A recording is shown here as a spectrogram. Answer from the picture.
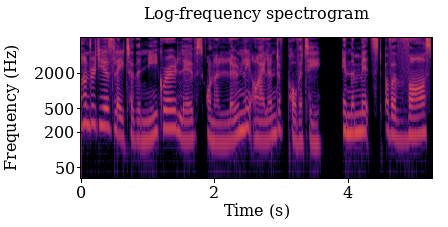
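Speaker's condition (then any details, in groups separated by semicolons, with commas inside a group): No condition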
